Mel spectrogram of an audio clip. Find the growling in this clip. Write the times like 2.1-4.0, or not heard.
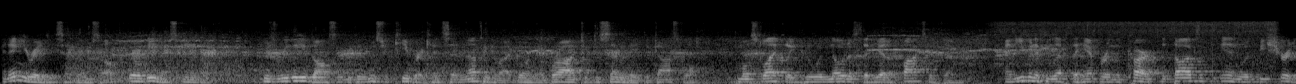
not heard.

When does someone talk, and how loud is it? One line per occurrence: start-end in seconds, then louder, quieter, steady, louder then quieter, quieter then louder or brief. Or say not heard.
0.0-12.9 steady.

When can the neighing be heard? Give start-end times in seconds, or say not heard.
1.1-2.5, 5.1-5.7, 8.7-10.7.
